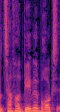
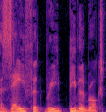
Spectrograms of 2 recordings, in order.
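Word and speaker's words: Zaphod Beeblebrox: Ja, also Zaffert Bebelbrox ist die, oder Zaffert Bebelbrox müsste man eigentlich sagen. Wir haben es dann halt Zaffert Bebelbrox genannt, also einfach deutsch ausgesprochen,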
